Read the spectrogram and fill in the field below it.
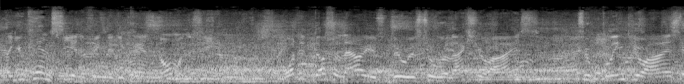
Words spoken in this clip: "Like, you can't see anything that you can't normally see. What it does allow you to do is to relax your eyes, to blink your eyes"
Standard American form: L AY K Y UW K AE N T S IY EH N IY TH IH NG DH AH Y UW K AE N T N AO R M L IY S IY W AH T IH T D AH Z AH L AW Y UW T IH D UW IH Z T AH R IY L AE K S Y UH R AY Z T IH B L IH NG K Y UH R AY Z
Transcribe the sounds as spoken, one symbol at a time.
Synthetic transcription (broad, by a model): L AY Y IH K AE N T S IY EH N IY TH IH NG DH AH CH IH K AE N N AO R M L IY S IY W AH T IH T D AH Z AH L AW Y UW T IH D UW IH Z T AH R IY L AE K S Y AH R AY Z T IH B L IH NG K Y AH R AY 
